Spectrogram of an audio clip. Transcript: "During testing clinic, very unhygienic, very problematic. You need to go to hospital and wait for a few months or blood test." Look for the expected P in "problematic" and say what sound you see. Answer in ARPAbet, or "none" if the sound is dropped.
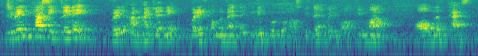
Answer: F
